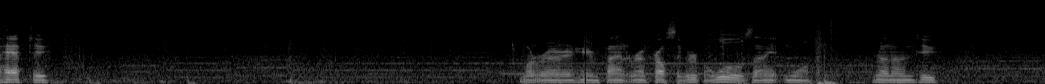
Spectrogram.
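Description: A middle-aged man speaks casually into a close microphone.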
